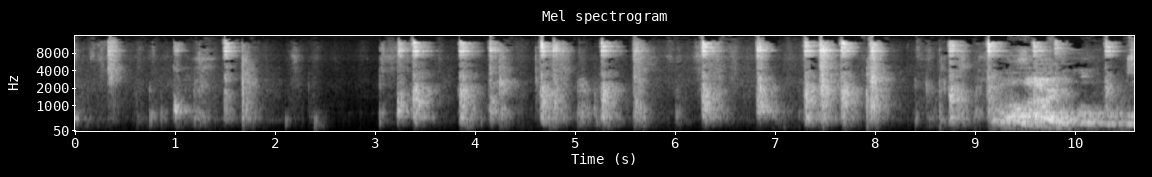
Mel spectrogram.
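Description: Table tennis ball clicking off bats and table in a fast rally lasting about six seconds, the hits coming a few times a second. Near the end the point finishes and a loud voice cries out.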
